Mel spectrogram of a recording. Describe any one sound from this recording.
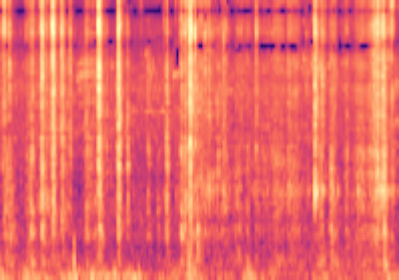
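A small plastic bin knocks against the truck.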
